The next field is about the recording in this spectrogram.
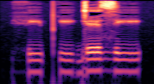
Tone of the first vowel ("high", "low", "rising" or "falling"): low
